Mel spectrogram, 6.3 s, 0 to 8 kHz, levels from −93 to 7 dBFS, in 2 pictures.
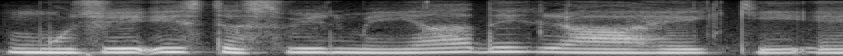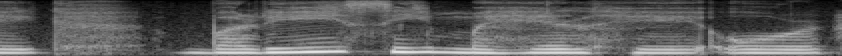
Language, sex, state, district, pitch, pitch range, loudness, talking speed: Hindi, female, Arunachal Pradesh, Papum Pare, 190 Hz, 185-210 Hz, -13 LUFS, 140 wpm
